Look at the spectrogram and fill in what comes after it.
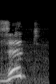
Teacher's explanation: An example is the sound Z, because once I pronounce it, the vocal folds are close to one another. They are not apart from one another. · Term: voiced sounds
